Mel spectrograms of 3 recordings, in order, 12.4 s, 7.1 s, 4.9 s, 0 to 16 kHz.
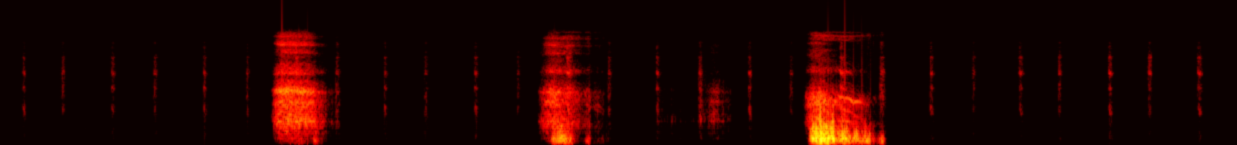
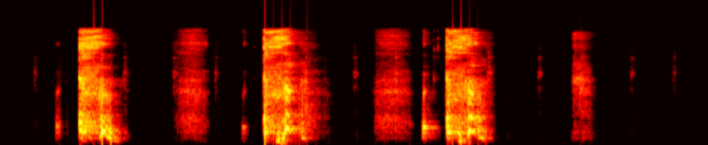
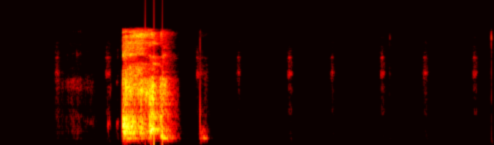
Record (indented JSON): {
  "exhalation_length": "12.4 s",
  "exhalation_amplitude": 15021,
  "exhalation_signal_mean_std_ratio": 0.2,
  "three_cough_length": "7.1 s",
  "three_cough_amplitude": 30769,
  "three_cough_signal_mean_std_ratio": 0.33,
  "cough_length": "4.9 s",
  "cough_amplitude": 28414,
  "cough_signal_mean_std_ratio": 0.23,
  "survey_phase": "beta (2021-08-13 to 2022-03-07)",
  "age": "65+",
  "gender": "Female",
  "wearing_mask": "No",
  "symptom_fatigue": true,
  "smoker_status": "Current smoker (1 to 10 cigarettes per day)",
  "respiratory_condition_asthma": true,
  "respiratory_condition_other": false,
  "recruitment_source": "REACT",
  "submission_delay": "3 days",
  "covid_test_result": "Negative",
  "covid_test_method": "RT-qPCR"
}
